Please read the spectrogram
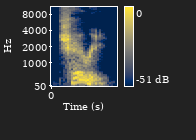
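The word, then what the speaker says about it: Chery: But also, you've got um, for instance, here's another brand, Cherry, but it isn't spelled with a double R. It's spelled with one R. And that's derived when I spoke to some Chinese people about this who were from that manufacturer. They said it was sort of an anglicized version of the word cheery.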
